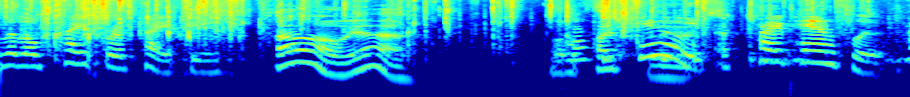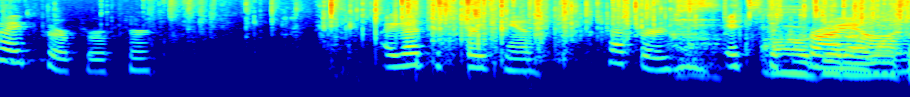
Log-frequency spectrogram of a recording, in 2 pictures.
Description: A man and woman speak over crinkling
